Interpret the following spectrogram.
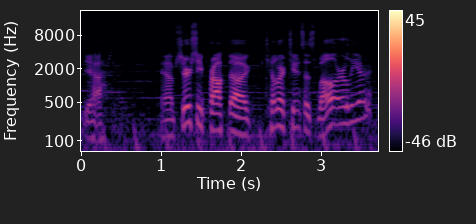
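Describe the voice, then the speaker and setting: A man casting an online racing tournament, getting loud and excited during the race calls. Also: fairly high pitch, soft background music. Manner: excitable, rises to loud fast calls at the finish. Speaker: tournament caster. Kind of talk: esports race commentary.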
